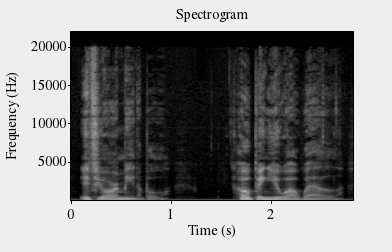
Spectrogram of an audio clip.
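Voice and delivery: ordinary delivery, nothing marked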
